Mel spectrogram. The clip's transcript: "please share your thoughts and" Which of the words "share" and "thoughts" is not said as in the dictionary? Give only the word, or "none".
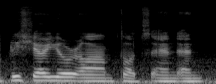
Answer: thoughts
